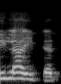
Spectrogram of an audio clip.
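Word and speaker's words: delighted: இப்ப டிலைட்டட், இந்த டிலைட்டட்னா மிச்சம் ஹாப்பி ஆயிக்கிறேன்னு அர்த்தம். இதே டிலீட்டட்னு வாசிச்சு பாட்டுச்சுன்னு சொன்னா அது மீனிங் பிழையாவிடும். சரியா?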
